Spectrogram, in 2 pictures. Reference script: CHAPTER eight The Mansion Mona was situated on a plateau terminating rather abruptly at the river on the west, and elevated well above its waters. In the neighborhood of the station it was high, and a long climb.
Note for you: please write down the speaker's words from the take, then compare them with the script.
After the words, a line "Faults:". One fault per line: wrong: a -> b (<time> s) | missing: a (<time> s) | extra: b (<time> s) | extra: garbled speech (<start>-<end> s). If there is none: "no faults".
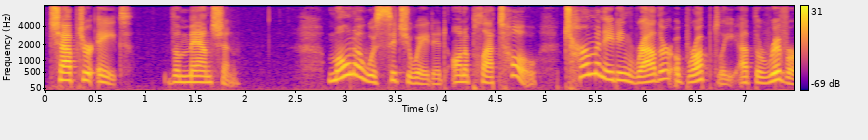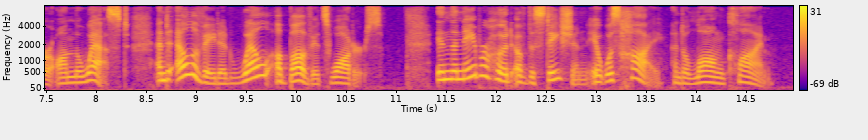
CHAPTER eight The Mansion Mona was situated on a plateau terminating rather abruptly at the river on the west, and elevated well above its waters. In the neighborhood of the station it was high, and a long climb.
Faults:
no faults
